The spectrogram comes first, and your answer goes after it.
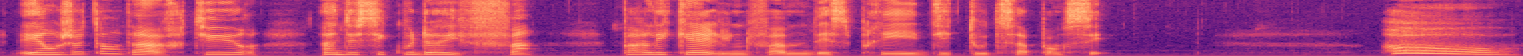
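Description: Slow, measured woman audiobook narrator. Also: lowish voice. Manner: measured, expressive reading.

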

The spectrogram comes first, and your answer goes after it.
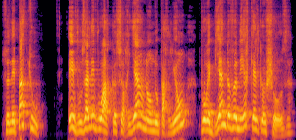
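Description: A man's voice: sits high, very animated, unhurried, heavily acted. A man reading aloud, voicing a scheming nobleman who speaks in firm, emphatic declarations. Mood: commanding. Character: commanding scheming nobleman, cool and insistent.

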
